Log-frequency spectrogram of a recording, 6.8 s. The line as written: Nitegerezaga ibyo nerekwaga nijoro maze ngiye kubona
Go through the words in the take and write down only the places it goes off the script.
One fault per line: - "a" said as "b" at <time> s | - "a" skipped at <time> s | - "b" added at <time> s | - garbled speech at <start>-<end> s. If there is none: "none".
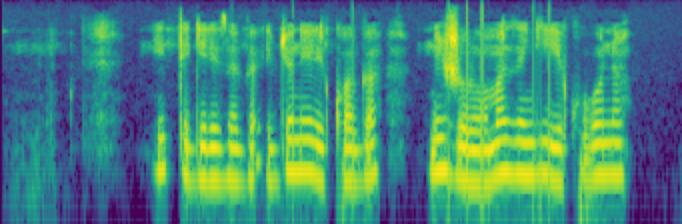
none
